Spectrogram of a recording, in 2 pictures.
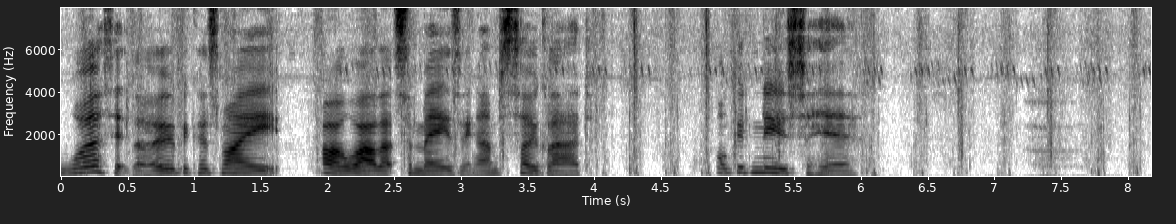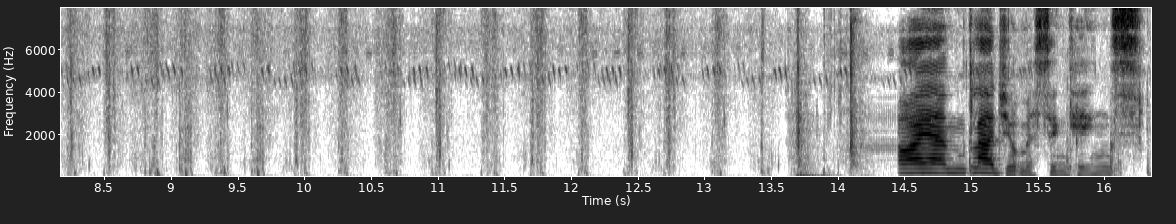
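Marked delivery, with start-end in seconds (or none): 2.0-16.3 kind words that sound disingenuous, accidentally sarcastic. Replying to someone's news, sounding unintentionally sarcastic. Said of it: "That sounds disingenuous. ... Why do I always sound sarcastic when I say nice things?".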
